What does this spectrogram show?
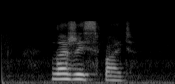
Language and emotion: Russian, neutral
